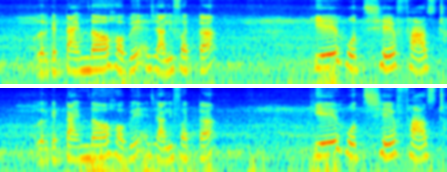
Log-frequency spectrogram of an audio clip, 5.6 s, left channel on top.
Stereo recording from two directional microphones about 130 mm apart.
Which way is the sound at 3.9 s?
20° right (ahead or behind).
